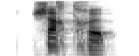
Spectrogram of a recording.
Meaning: of the Carthusian Order
- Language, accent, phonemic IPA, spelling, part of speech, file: French, France, /ʃaʁ.tʁø/, chartreux, adjective, LL-Q150 (fra)-chartreux.wav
